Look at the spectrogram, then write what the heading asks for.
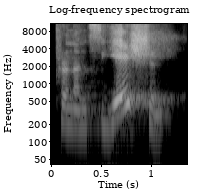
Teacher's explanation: The stress is on the third syllable.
